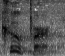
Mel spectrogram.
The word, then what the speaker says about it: Cowper: He was a man in England named William Cowper, spelled Cowper, but the English pronounce it Cooper.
